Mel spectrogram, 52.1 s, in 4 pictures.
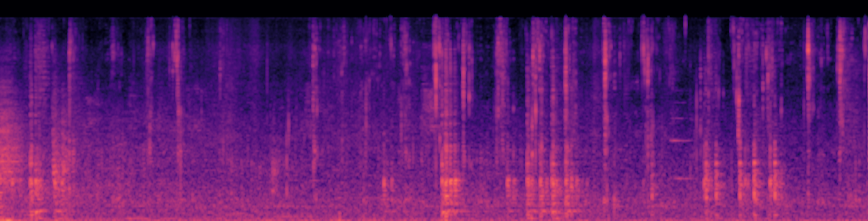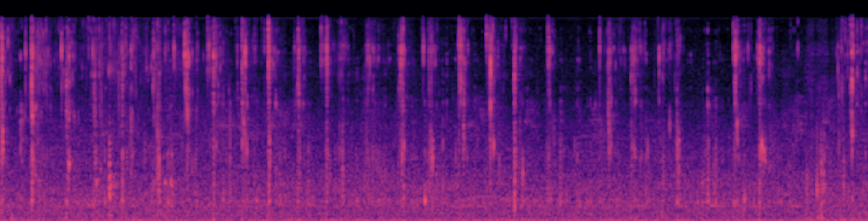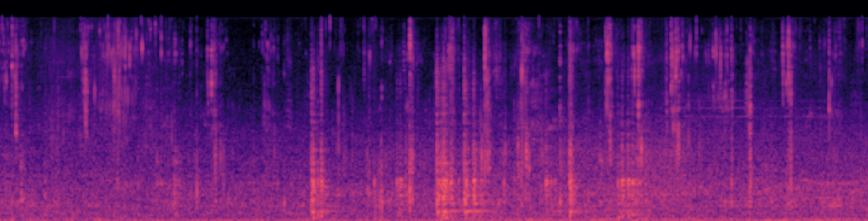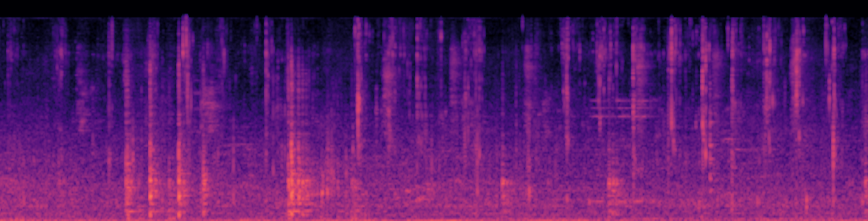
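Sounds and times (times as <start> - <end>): person chewing and eating: 0.4 - 52.0
mouth clicks and smacks: 0.6 - 52.0.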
